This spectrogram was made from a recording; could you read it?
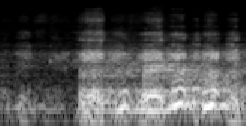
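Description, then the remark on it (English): A voice imitates a chimpanzee's panting laugh: a quick, rhythmic run of breathy, voiced huffs on both in-breath and out-breath, starting abruptly after a short quiet moment and staying fairly loud. “Chimpanzees, their laugh is on the inhalation and the exhalation, and it's kind of a panting sound.”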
